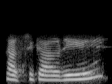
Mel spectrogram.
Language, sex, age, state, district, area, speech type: Punjabi, female, 45-60, Punjab, Mohali, urban, conversation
